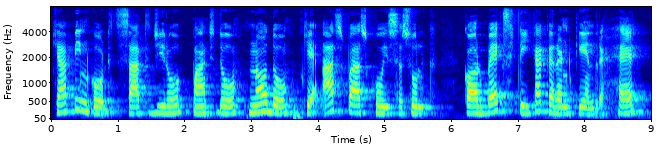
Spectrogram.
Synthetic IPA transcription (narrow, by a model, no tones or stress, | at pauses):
kjaːpiːnkoːɖsaːt̪ʰd͡ʒiːɾopãːt͡ʃd̪oːnɔːd̪oːkeʔaːspaːskoːisɐsʊlk | kɔːɾbɛːksʈiːkakəɾəɳʈkẽːnd̪ɾəhɛː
